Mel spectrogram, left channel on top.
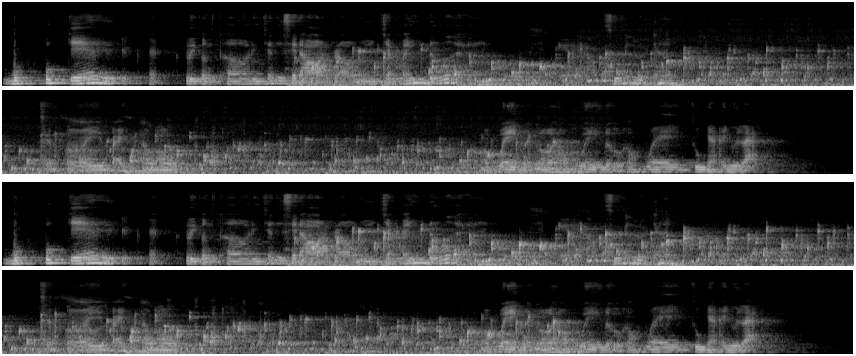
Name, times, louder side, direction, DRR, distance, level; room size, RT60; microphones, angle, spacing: voice 1, 0.0-5.0 5.3-5.4 6.1-6.8 8.9-10.3 13.3-16.1, equal, ahead, 7 dB, 0.8 m, -26 dB
sound 1, 2.8-14.3, right 2 dB, 35° right, 2.0 m, -30 dB
voice 2, 5.2-6.9 8.9-9.7 10.2-10.3 10.6-11.5, right 1 dB, 15° right, 10 dB, 1.2 m, -40 dB
sound 2, 5.7-14.7, left 2 dB, 85° left, 8.0 m, -53 dB
23.5 x 21.5 x 8.0 m, 1.0 s
head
